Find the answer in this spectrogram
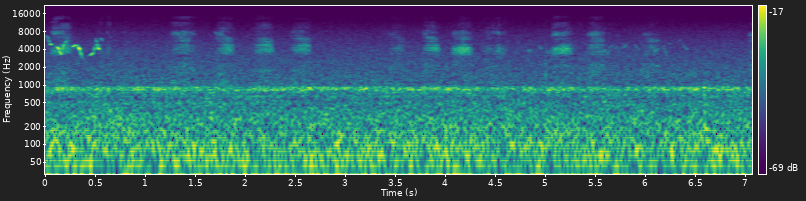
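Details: Red-winged Blackbirds defending their nest from a nearby White-tailed Deer on 29 June 2019 give short, harsh check notes, repeated irregularly about once a second, over a steady hum and background noise.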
